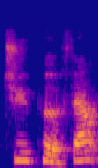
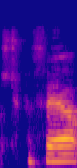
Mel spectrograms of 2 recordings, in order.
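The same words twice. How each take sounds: First: It is said carefully, with every sound pronounced fully. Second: It is said in a quick, casual, reduced way. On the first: This is the careful form used for learning. "say things very formally" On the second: This is how it sounds in everyday speech. "I've been saying like"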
